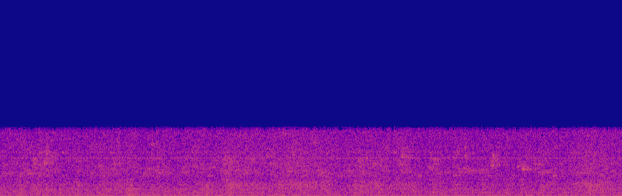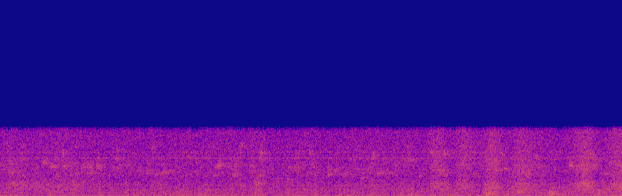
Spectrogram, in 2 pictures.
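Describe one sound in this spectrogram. Water bubbles and trickles steadily in an aquarium.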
